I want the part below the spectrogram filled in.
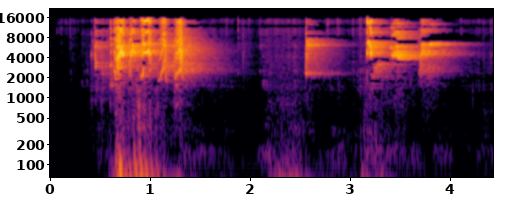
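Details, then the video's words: Lovebirds chirping at dinner time in a group of pet couples: a loud burst of piercing high chirps with a low thump, then two shorter squeaky calls after a pause. "Lovebirds dinner time | lovebird singing & chirping sounds"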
